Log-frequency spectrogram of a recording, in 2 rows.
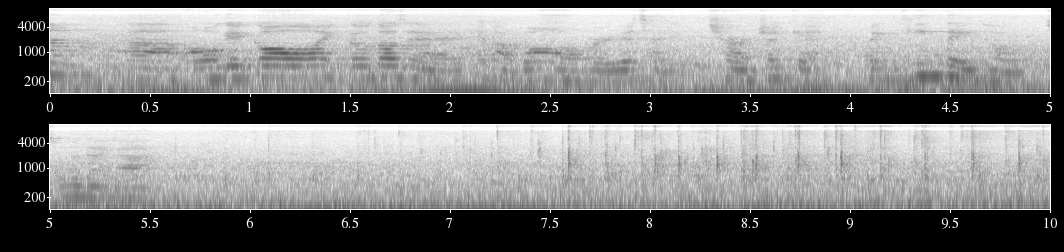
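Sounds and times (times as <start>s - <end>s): audience clapping: 5.8s - 10.0s.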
